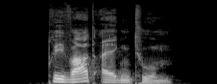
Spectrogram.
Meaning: private property
- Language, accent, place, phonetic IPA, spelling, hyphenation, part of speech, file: German, Germany, Berlin, [pʁiˈvaːtˌʔaɪ̯ɡn̩tuːm], Privateigentum, Pri‧vat‧ei‧gen‧tum, noun, De-Privateigentum.ogg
